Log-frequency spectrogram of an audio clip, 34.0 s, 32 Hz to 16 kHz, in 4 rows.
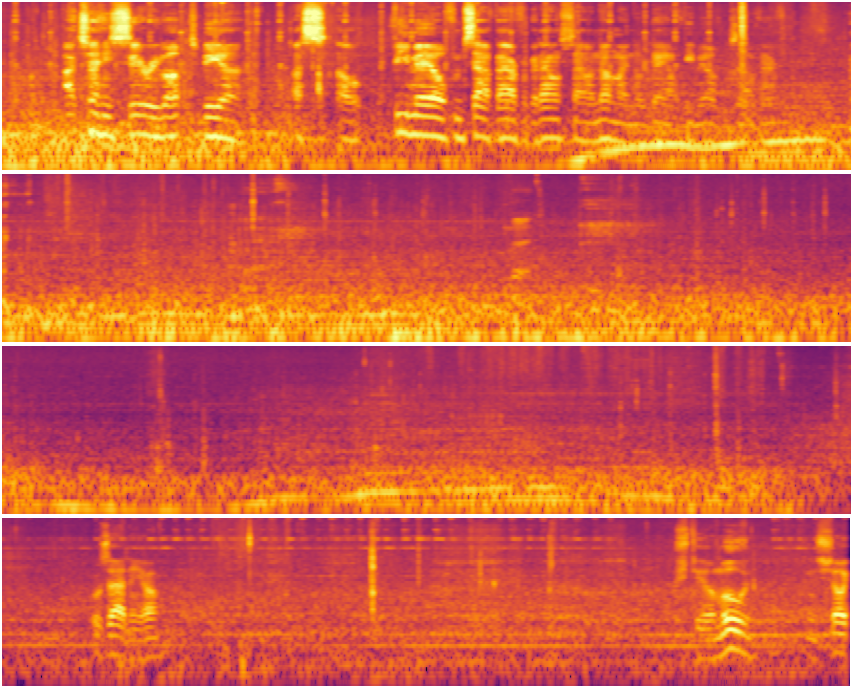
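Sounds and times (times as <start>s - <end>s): car interior rumble: 0.0s - 33.9s.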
